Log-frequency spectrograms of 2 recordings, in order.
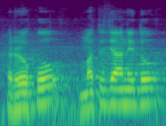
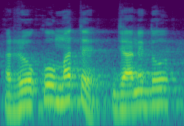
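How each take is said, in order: First: The pause comes right after 'roko'. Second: The pause comes right after 'mat'.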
